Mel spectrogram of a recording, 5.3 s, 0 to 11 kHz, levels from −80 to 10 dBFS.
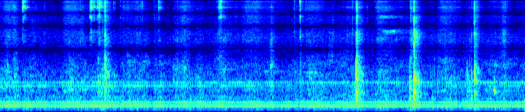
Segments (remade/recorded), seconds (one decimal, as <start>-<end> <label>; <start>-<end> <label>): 0.0-2.1 recorded; 2.1-2.9 remade; 2.9-3.4 recorded; 3.4-5.3 remade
